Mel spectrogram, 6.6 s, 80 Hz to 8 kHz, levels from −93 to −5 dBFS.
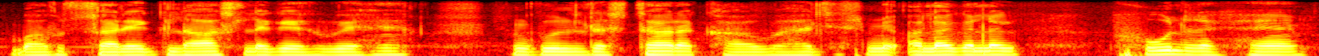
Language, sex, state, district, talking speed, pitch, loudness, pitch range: Hindi, male, Jharkhand, Deoghar, 155 wpm, 130 Hz, -17 LUFS, 130-135 Hz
